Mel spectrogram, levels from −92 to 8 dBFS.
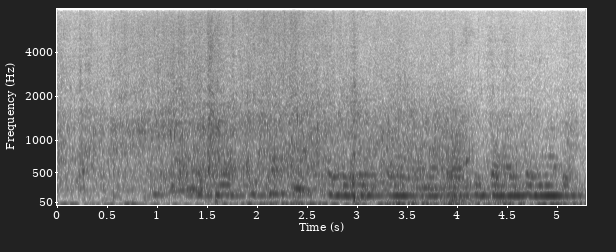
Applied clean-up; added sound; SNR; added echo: none; Waves, surf; 3 dB; reverberation time 0.6 s.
